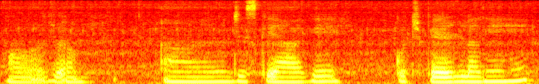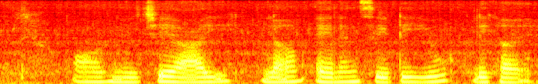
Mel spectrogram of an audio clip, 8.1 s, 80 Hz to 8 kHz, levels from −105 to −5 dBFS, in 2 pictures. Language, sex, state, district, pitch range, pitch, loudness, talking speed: Hindi, female, Madhya Pradesh, Bhopal, 165-180 Hz, 170 Hz, -18 LUFS, 135 wpm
